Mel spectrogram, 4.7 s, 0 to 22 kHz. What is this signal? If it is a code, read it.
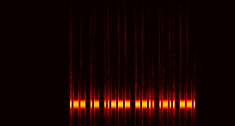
Morse code, heard as a keyed tone, about 34 wpm, 700 Hz. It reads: WA2ZLG
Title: USA Call Signs - 6 Characters - Repeated 3x - 35wpm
